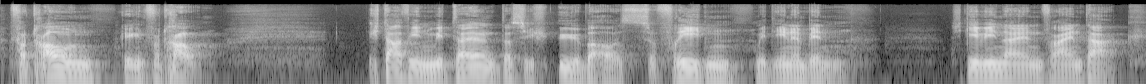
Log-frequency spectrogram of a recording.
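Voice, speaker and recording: A pompous master of the house in a radio drama. His voice is very low, and he talks stiffly and ceremoniously, with the hesitations of an uneasy, suspicious husband. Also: moderate pace, a bit bright. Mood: uneasy, resigned. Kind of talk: German radio play acting.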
